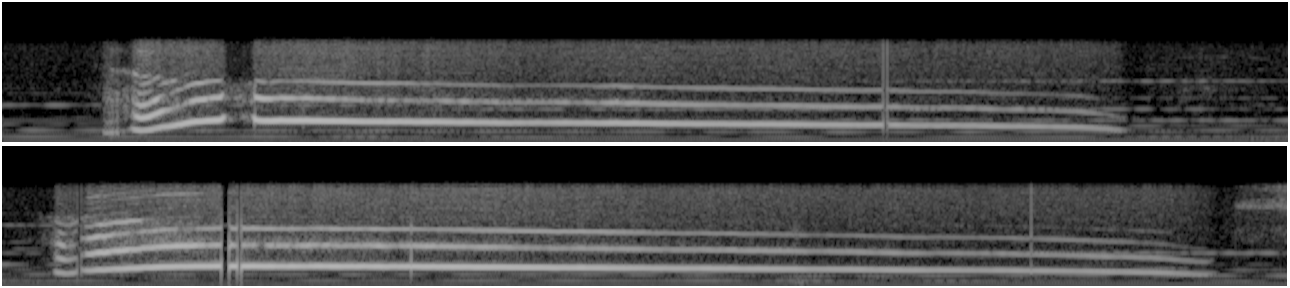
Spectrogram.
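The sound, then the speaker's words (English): A person howls like a wolf twice, each long sustained call rising quickly then slowly sliding down in pitch, with a short pause between them. Fairly loud, no talking. “So still looking up in the moon, inviting you into this moment with a deep inhale, allowing yourself to howl and projecting forward the love with your sound.”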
